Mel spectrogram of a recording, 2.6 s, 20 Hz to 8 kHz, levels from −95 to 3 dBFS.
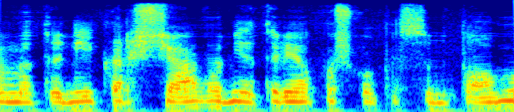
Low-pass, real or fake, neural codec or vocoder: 7.2 kHz; fake; codec, 44.1 kHz, 3.4 kbps, Pupu-Codec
